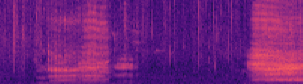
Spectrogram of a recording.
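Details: Zwartbles ewes and lambs on a farm in County Kilkenny, Ireland, bleating as they are let out on a mild, windy day and head to the orchard; two harmonic, wavering bleats, one short and one long, with wind behind.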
